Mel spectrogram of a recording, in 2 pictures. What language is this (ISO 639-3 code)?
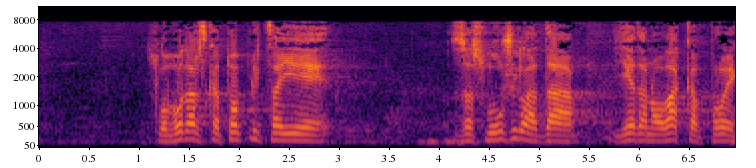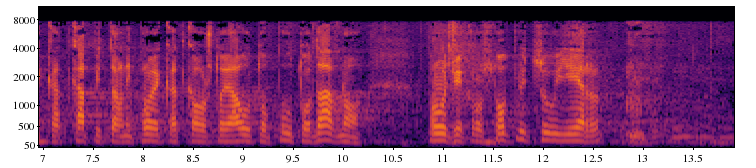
srp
